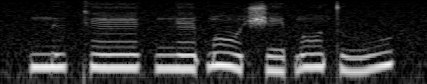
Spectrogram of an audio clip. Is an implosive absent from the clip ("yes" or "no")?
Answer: no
